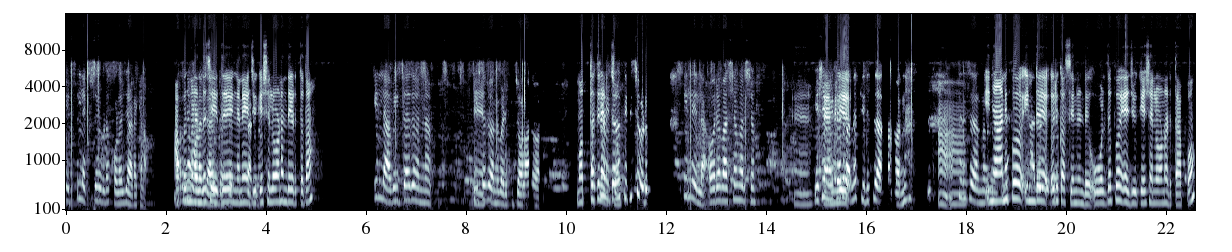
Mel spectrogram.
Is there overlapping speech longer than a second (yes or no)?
yes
